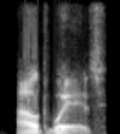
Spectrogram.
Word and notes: outwit: British English

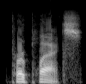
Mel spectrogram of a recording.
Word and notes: perplex: American English

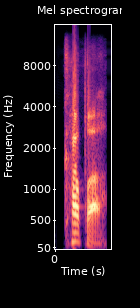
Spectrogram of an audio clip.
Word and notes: cuppa: American English

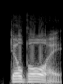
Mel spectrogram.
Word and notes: doughboy: American English

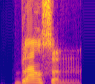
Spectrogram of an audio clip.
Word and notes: blouson: British English

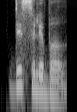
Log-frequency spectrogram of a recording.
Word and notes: Disyllable: Indian

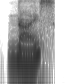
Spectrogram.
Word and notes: nice: Indian

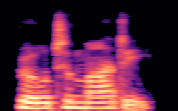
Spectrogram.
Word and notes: Protomartyr: Indian

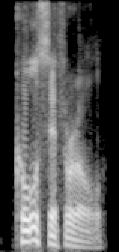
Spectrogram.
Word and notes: calciferol: British English

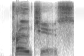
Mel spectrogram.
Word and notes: Proteus: British English

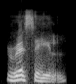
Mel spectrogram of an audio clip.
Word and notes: resale: Indian

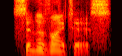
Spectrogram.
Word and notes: synovitis: British English

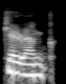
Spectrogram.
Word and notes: QARANC: Indian

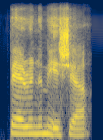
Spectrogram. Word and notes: paronomasia: Indian

